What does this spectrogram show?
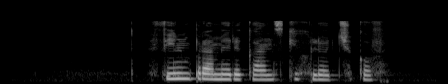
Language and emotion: Russian, neutral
